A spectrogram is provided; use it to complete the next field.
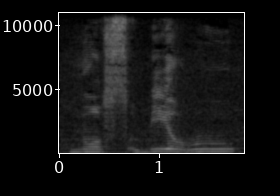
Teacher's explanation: صاد میں رخاوہ بھی ہے، اطباق بھی ہے، ہمس بھی ہے، سیٹی بھی ہے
